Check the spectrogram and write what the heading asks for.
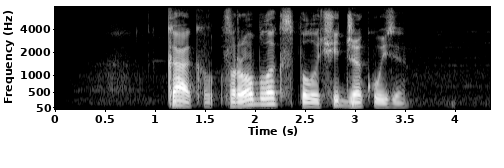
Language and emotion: Russian, neutral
